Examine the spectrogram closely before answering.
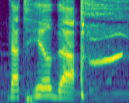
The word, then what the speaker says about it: Batilda: Batilda. Batilda. Bat Hilda. I want to pronounce it how it's spelled, but it but she says it's bat Hilda.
